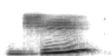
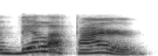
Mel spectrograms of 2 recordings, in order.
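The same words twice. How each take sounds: First: DI, LA, TAR, split by pauses, with an i in DI; syllable by syllable. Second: Delatar said in one go with DE, an e sound; clear DE. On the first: Teacher correcting the word, breaking it into syllables. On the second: Teacher reading the wrong word in the question, sounding DE. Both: Shown as a demonstration. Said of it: "não, é para".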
